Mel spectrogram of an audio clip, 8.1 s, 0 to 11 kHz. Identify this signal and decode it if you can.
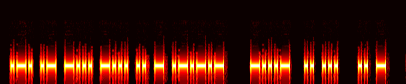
Morse code, heard as a keyed tone, about 20 wpm, 600 Hz. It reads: RABBIT. <BT> IS IT
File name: cw-books / winnie-the-pooh / winnie-20wpm-page-0069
